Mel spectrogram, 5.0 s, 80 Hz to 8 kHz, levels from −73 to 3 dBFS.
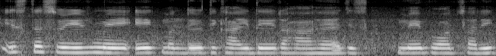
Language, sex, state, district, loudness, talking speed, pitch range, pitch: Hindi, female, Chandigarh, Chandigarh, -15 LUFS, 145 wpm, 205-215 Hz, 210 Hz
